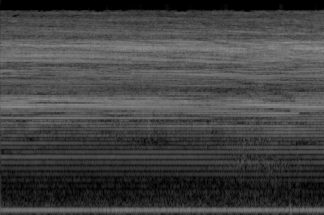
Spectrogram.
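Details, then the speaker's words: KillerBee tattoo machine run in after build, lower voltage: steady electric buzz with thin high whistle over the hum returning when needle pressure is unwound and needle retracted behind the tip. "And so now when I unwind the pressure off the needle, that noise starts to come back again."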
